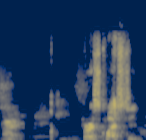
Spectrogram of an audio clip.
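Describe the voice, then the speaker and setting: A man in his twenties hosting a casual group chat with friends on a video call, animated and quick to laugh. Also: on the high side, a crowd in the background. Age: 20s. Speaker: host.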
